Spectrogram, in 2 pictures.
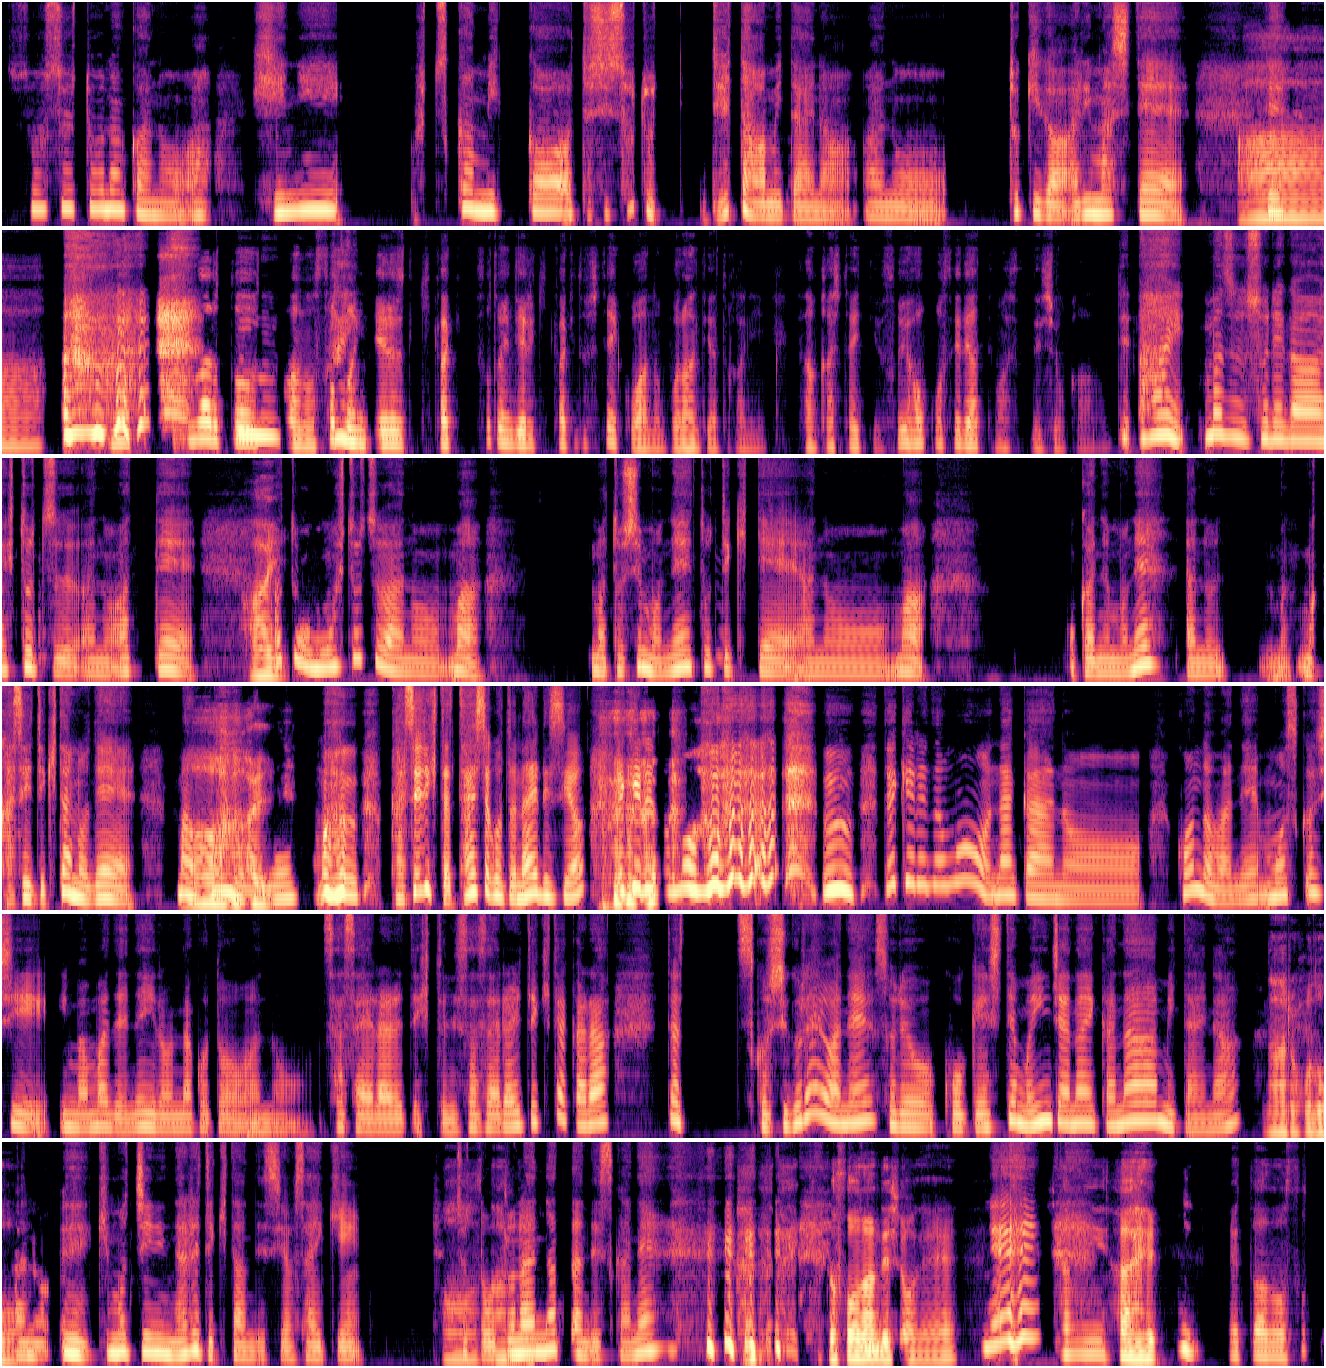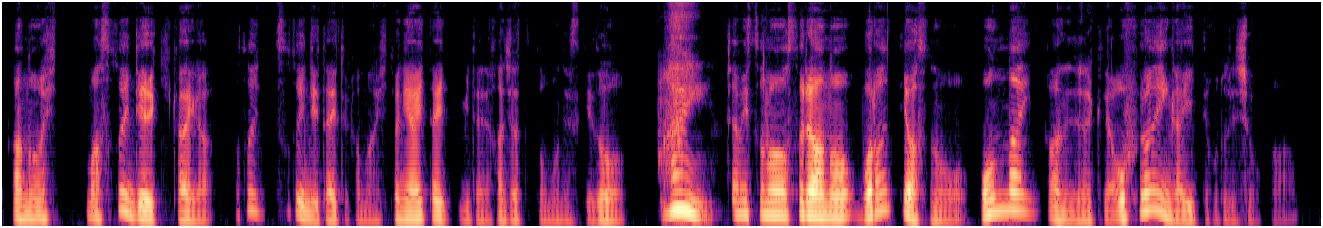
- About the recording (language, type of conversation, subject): Japanese, advice, 限られた時間で、どうすれば周りの人や社会に役立つ形で貢献できますか？
- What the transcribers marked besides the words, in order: laugh; laughing while speaking: "ああ、はい"; laugh; laugh; laugh; laughing while speaking: "はい"; laughing while speaking: "ね"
